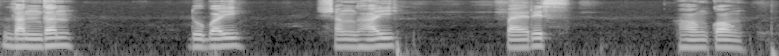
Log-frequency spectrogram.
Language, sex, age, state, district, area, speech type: Urdu, male, 18-30, Maharashtra, Nashik, urban, spontaneous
